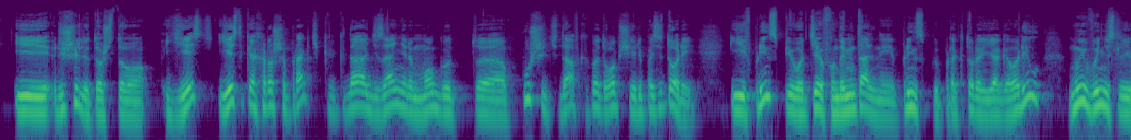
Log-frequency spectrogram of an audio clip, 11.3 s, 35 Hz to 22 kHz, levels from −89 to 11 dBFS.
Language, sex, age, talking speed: Russian, male, 20-39, 170 wpm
